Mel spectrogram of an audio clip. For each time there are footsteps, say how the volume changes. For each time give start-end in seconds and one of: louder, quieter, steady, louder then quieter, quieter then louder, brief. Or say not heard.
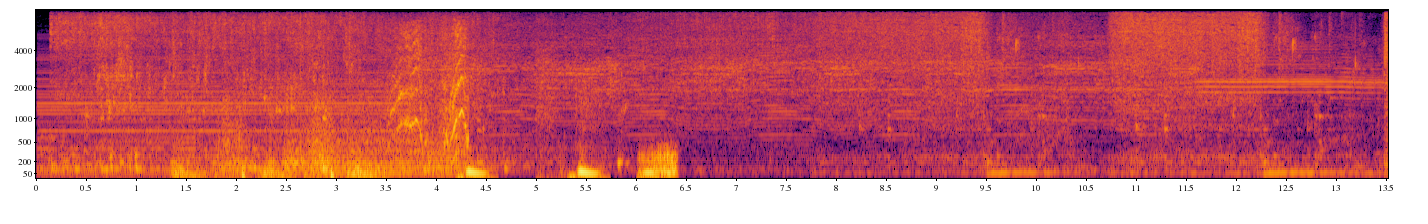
not heard.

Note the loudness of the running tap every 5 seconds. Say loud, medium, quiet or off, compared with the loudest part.
loud, medium, loud.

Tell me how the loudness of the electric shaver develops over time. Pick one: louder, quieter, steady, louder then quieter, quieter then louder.
steady.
